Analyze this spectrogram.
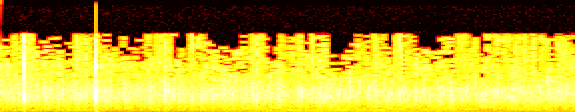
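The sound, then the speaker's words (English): A church audience at a morning service claps steadily together in a hand clap of praise to Jesus, a dense wash of many hands applauding at once with a couple of sharper claps standing out early, sustained throughout. “Well, why don't you just give Jesus another hand clap of praise?”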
